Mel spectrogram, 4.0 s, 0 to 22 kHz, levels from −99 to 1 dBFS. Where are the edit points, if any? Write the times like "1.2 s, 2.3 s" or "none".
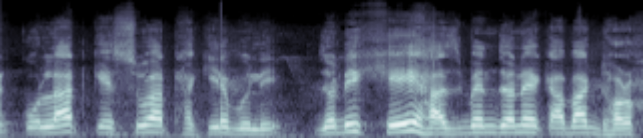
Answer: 1.4 s

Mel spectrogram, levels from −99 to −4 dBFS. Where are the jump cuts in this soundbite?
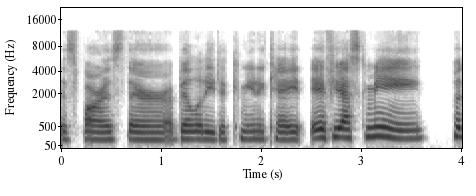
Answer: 2.4 s

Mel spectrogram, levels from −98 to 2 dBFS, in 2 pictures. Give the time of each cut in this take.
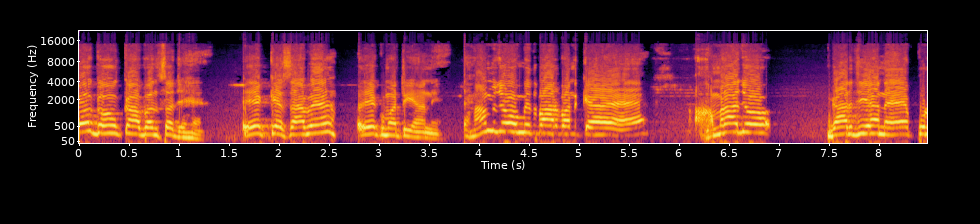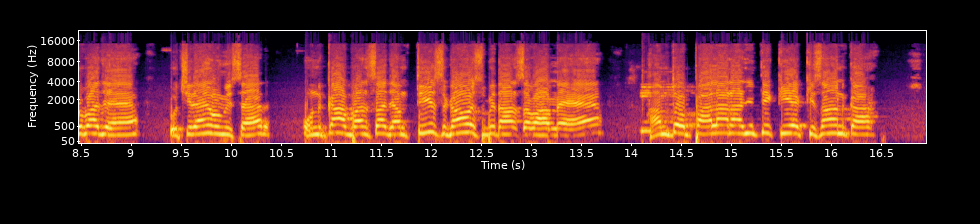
3.9 s, 13.9 s

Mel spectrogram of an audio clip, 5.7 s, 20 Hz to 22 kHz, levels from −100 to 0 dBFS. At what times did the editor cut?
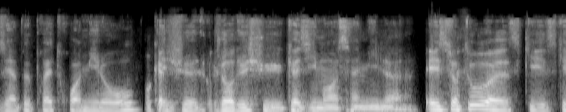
none

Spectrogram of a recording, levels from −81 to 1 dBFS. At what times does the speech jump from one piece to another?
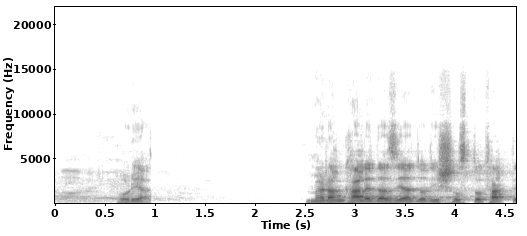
1.0 s

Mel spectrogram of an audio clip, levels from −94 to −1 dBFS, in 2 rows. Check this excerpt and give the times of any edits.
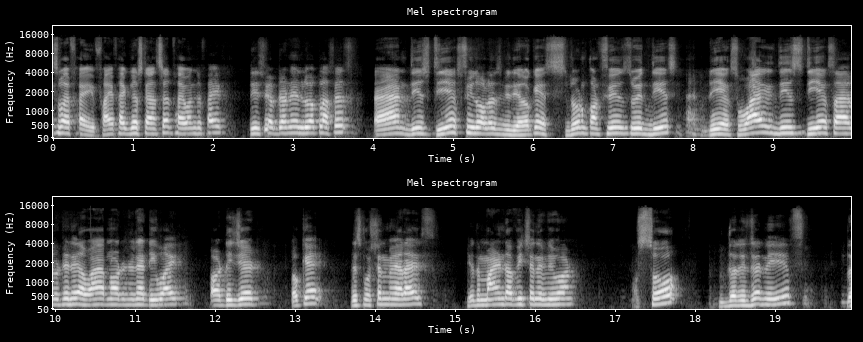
3.9 s

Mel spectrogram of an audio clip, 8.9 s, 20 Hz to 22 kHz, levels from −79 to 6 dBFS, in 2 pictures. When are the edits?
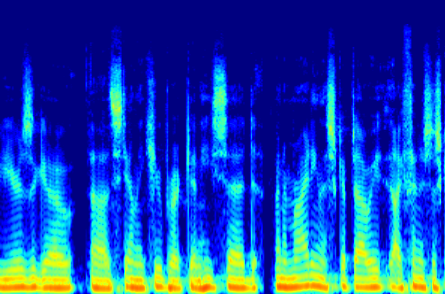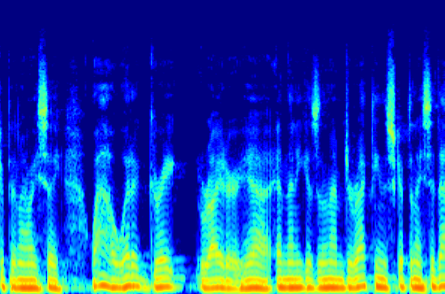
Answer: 0.8 s, 2.6 s, 6.4 s

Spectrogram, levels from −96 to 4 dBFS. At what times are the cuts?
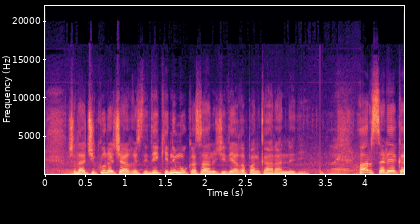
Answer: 3.4 s

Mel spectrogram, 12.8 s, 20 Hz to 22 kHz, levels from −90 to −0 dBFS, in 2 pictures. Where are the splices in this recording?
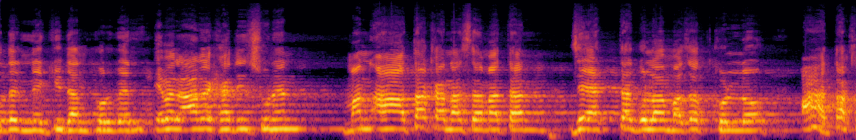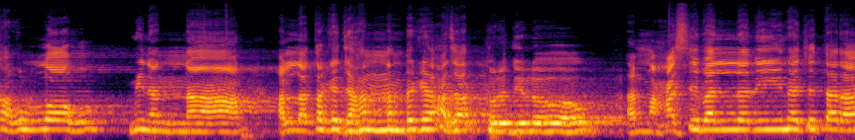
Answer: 1.1 s, 11.0 s

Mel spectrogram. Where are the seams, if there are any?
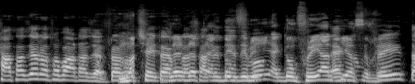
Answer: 1.2 s

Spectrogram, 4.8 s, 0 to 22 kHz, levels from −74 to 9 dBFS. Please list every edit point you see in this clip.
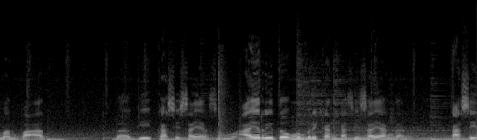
none

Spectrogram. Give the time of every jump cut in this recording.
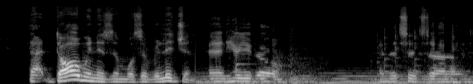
1.9 s

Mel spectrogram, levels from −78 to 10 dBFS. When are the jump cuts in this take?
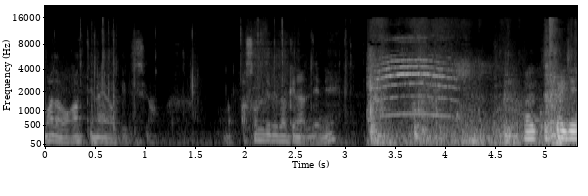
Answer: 3.2 s

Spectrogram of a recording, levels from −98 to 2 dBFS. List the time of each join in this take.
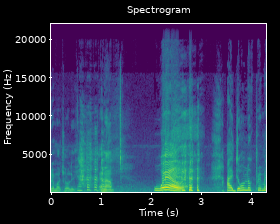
1.1 s, 2.6 s

